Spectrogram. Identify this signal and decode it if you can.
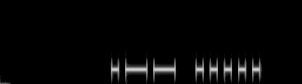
Morse code, heard as a keyed tone, about 17 wpm, 700 Hz. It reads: W5
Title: USA Call Sign Prefixes - 17wpm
